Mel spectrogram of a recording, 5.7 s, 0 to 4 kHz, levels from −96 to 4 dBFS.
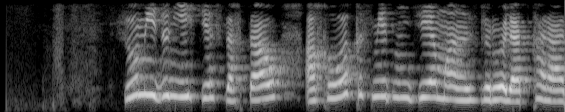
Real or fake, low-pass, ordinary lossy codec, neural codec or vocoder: real; 3.6 kHz; none; none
